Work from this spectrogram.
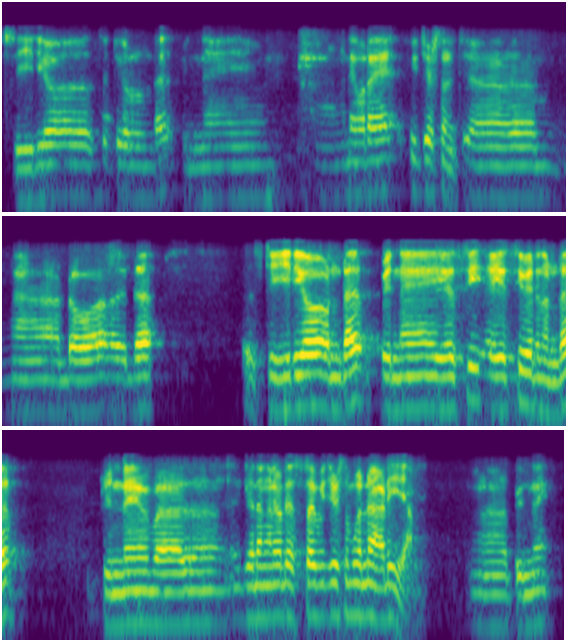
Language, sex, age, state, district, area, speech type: Malayalam, male, 45-60, Kerala, Idukki, rural, conversation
